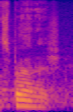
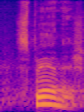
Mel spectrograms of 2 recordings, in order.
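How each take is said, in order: First: The a vowel is low and lax. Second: The a vowel is raised and tense. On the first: The speaker calls it wrong. "not Spanish" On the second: The speaker calls it right. "Before intervocalic nasals"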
